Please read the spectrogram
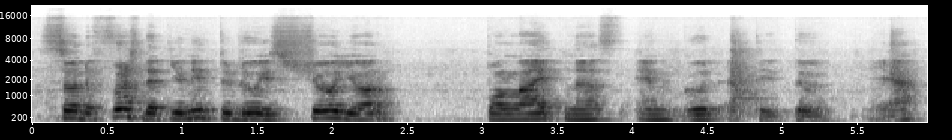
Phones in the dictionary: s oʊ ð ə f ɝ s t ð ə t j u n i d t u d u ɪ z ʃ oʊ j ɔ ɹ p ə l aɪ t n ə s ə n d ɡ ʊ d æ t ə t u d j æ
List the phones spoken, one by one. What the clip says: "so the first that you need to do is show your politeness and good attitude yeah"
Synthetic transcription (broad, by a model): s oʊ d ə f ɝ s t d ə t j u n i d t u d u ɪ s ʃ oʊ j ɔ ɹ p ə l aɪ t n ə s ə n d ɡ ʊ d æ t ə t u d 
